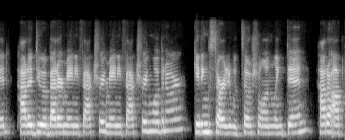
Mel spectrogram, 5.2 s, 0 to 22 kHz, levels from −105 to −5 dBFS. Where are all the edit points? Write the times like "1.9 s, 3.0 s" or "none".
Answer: 1.6 s, 3.6 s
